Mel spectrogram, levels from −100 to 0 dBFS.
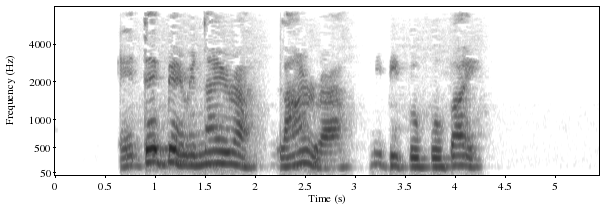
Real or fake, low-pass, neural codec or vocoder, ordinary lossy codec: fake; 7.2 kHz; vocoder, 44.1 kHz, 128 mel bands, Pupu-Vocoder; MP3, 32 kbps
